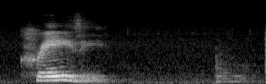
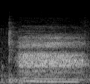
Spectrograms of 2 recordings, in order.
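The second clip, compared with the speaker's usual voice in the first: long, airy gasp; 4 semitones lower, 4 dB quieter than usual. Real, not acted. Host marvels at the deep fry, amazed gasp. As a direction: draw in breath in amazement.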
